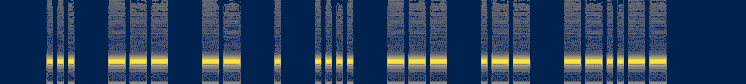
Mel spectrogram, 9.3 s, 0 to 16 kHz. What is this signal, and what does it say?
Morse code, heard as a keyed tone, about 18 wpm, spaced as for 12 wpm, 1000 Hz. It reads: SOMEHOW,
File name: qotdfiles / 12wpm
